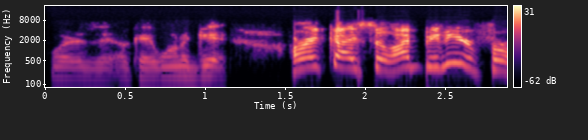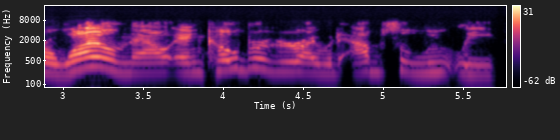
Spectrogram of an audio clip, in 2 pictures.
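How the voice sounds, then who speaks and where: Replying to comments on her true crime livestream, this American woman in her forties from California speaks a little high, expressively, and fairly quickly with a bit of brightness. She keeps it informal and emphatic, repeats herself for effect, and calls viewers guys, babe, or my love. The sound has no echo, but the highs are cut off.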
